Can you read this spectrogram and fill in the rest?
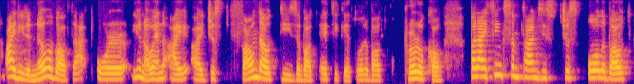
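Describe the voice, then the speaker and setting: A woman's voice: fairly high pitch, darkish tone. Portuguese-born woman chatting animatedly. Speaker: etiquette consultant. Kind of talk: casual video call chat. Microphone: video call.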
